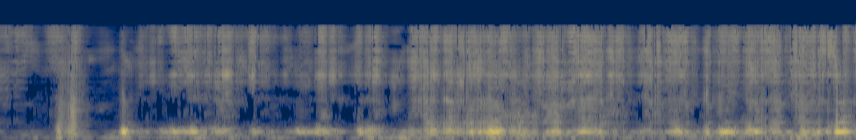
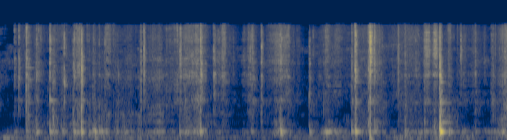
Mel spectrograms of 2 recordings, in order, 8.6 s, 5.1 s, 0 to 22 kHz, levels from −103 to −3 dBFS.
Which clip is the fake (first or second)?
first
